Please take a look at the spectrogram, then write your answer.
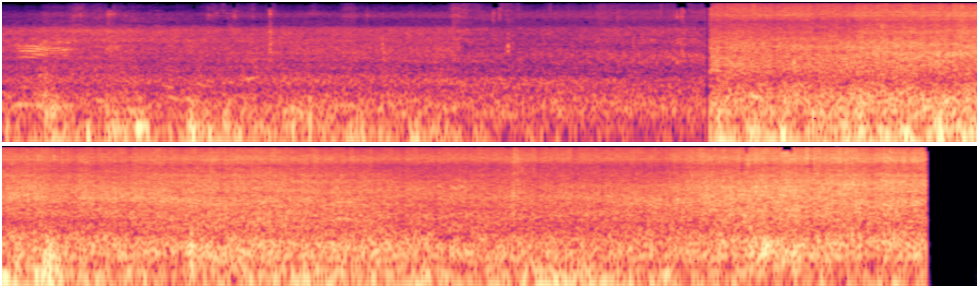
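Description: Sea waves wash against the shore in a constant rushing roar, with wind buffeting the microphone; the surf grows louder after a few seconds and then cuts off abruptly.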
